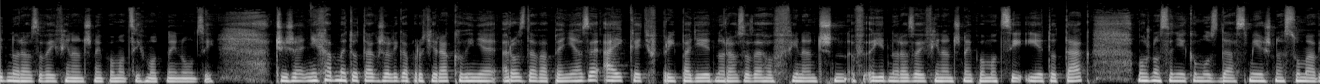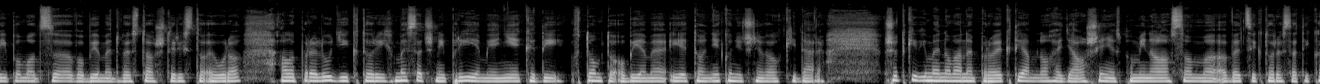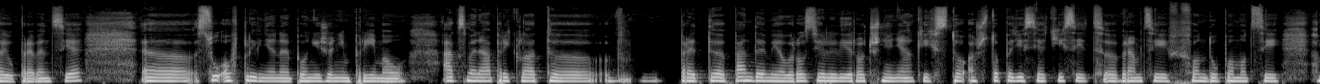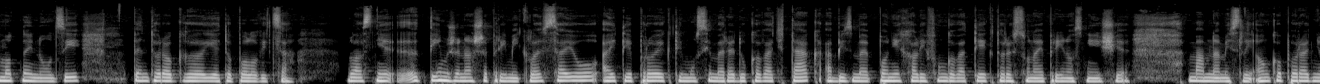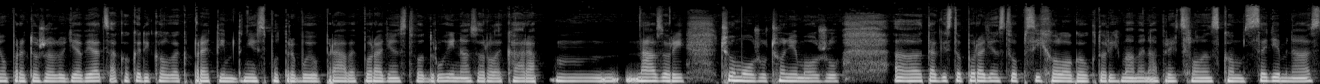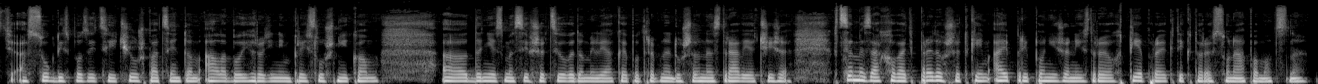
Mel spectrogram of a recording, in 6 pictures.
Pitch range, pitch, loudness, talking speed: 150-165 Hz, 155 Hz, -18 LUFS, 135 wpm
